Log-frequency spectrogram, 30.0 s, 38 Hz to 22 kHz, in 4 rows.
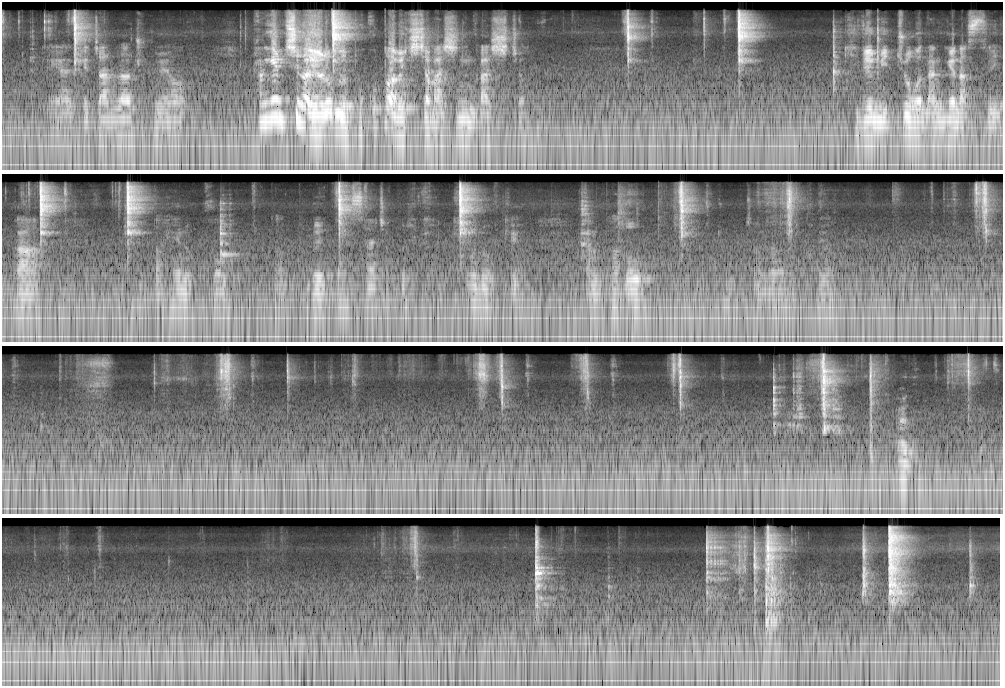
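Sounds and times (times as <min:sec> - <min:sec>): steady low hum: 0:00.0 - 0:30.0
scissors snipping onion: 0:00.2 - 0:00.8, 0:02.4 - 0:02.7, 0:04.6 - 0:05.8, 0:07.7 - 0:08.7, 0:10.0 - 0:10.3, 0:10.9 - 0:11.2, 0:11.9 - 0:13.6, 0:14.4 - 0:23.4, 0:25.3 - 0:25.8.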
